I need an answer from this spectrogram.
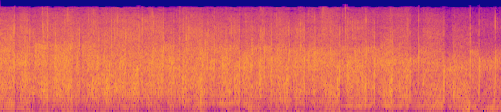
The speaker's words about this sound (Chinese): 那下面我们去热烈的掌声欢迎索达吉堪布为我们做演讲，大家欢迎。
